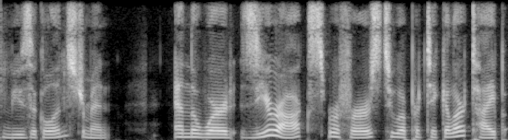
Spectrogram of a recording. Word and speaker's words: Xerox: ex-girlfriend ex-husband or ex-wife when X starts a word then it's pronounced like Z there are very few of these words in English but a couple of them are xenophobia xylophone and Xerox xenophobia means fear of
